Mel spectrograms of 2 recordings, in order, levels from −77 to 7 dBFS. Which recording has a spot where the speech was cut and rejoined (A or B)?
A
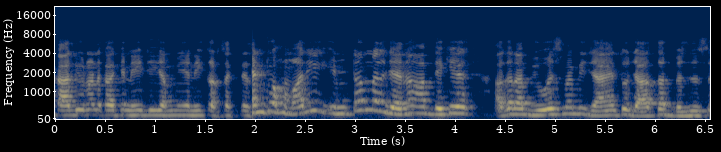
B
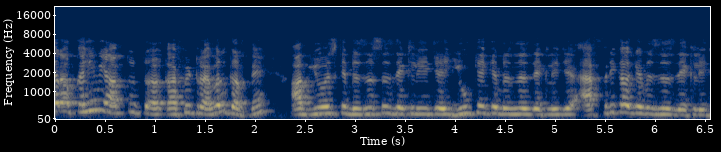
A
